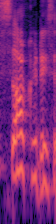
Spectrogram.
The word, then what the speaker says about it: Socrates: Sorry, his name is Socrates. It's pronounced Socrates.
